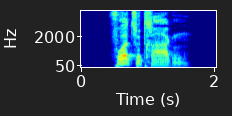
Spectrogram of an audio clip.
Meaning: zu-infinitive of vortragen
- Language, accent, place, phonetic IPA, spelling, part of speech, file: German, Germany, Berlin, [ˈfoːɐ̯t͡suˌtʁaːɡn̩], vorzutragen, verb, De-vorzutragen.ogg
